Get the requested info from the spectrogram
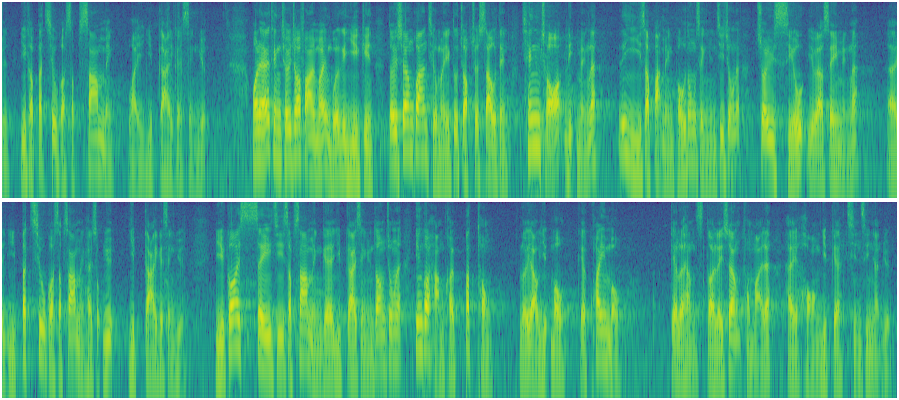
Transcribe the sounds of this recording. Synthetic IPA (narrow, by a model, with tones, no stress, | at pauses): yː˨˩njiː˨˧kʰɐ˨p̚ːɐ˥t̚t͡sʰi˥wkɔ̰ː˧sɐ˨p̚saː˥mːɪ̰˨˩ŋ | wɐ̰˨˩jjḭː˨p̚kaː˧jkɛː˧sɪ̰˨˩ŋjy̰ː˨˩n | ŋɔː˨˧ɾe˨˩hɐ˨˥jt̪ʰɪ˧ŋt͡ʃʰɵ˨˥jt͡sɔː˨˥faː˧n˨nwɐ˨˥jy˨˩wu˨˥jkɛː˧jiː˧kiː˧nt̪ɵ˧ɥsœː˥ŋkʷwaː˥nt̪ʰi˨˩wmɐ˨n̚jɪkt̪wt͡sɔː˧k̚t͡ʃʰɵ˥t̚sɐ˥wt̪ɪ˨ŋt͡sʰɪ˥ŋt͡ʃʰɔː˨˥liː˨t̚mɪ˨˩ŋlɛ˥ | niː˥jiː˨sɐ˨pːaː˧t̚mɪ˨˩ŋpʰo˨˧˥wt̪ʰʊ˥ŋsɪ˨˩ŋjyː˨˩nt͡siː˥t͡sʊ˥ŋlɛː˥ | t͡ʃɵ˧ɥsi˨˥wji˧wjɐ˨˧wse˧jmɪ̰˨˩ŋlɛː˥ | ɛ˧jiː˨˩pɐ˥t̚t͡sʰiː˥wkɔː˧sɐ˨p̚saː˥mːɪ˨˩ŋhɐ˨jsʊ˨k̚jyː˥jiː˨p̚kaː˧jkɛː˧sɪ˨˩ŋjyː˨˩n | jiː˨˩kɔː˥hɐ˨˥jse˧jt͡siː˧sɐ˨p̚saː˥mːɪ˨˩ŋkɛː˧jiː˨p̚kaː˧jsɪ˨ŋjyː˨˩nt̪ɔː˥ŋt͡sʊ˥ŋlɛː˥jɪ˥ŋkɔː˥jha̰ː˨˩mkʰɔ˧jpɐ˥t̪ʰːʊ˨˩ŋ | lɵ˨˧ɥjɐ˨˩wjiː˨p̚mo˨wkɛː˧kʰɐ˥jmo˨˩w | kɛː˧lɵ˨˧˥hɐ˨˩ŋt̪ɔː˨jle˨˧jsœː˥ŋt̪ʰʊ˨˩ŋma̰ː˨˩jlɛ˥hɐ˨jhɔ̰ː˨˩ŋjiː˨p̚kɛː˧t͡sʰiː˨˩nsiː˧njɐ˨˩nɥy̰ː˨˩n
